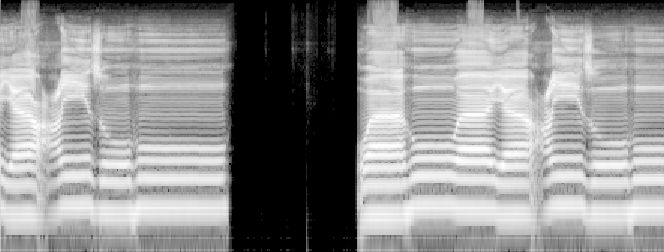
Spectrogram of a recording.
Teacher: Huruf hu kita panjangkan dua harakat karena berharakat u terbalik. Kalau harakat u biasa seperti ini dibaca satu harakat.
